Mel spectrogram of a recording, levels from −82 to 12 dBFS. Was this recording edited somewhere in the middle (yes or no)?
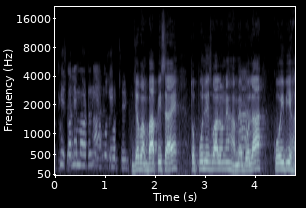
yes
